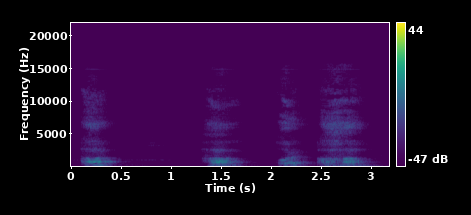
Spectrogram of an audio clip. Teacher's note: यानी जब हा को बोलते हैं तो आ, हा और आहा, इसमें दोनों मिल जाते हैं, तीनों का उच्चारण स्थान कंठ ही होता है। ठीक है, इसी को काकल्य या स्वरतंत्री के रूप में भी बता दिया जाता है।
